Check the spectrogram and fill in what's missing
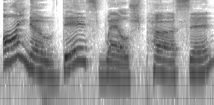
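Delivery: very slow mock Welsh accent; drawn-out put-on Welsh voice. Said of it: "Me, right now".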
